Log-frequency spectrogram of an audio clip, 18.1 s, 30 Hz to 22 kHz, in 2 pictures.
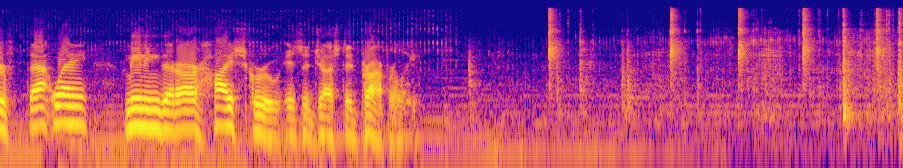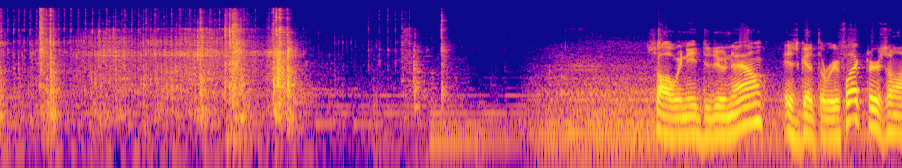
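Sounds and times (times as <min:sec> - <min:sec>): bicycle chain whirring: 0:00.0 - 0:13.8.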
